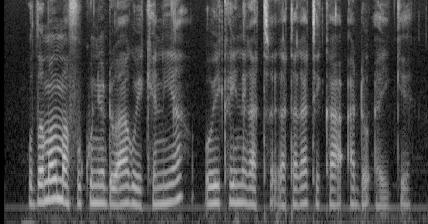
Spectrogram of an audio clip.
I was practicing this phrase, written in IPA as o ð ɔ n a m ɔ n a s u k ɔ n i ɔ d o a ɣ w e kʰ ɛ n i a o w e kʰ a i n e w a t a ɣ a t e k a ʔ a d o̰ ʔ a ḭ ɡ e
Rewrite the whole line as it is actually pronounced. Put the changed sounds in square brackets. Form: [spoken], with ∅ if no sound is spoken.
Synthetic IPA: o ð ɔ [m] a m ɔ [m] a [f] u k [u] n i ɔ d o a ɣ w e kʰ ɛ n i a o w e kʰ a i n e [ɣ] a t a ɣ a t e k a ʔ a d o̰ ʔ a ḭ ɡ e

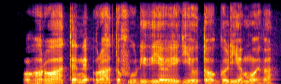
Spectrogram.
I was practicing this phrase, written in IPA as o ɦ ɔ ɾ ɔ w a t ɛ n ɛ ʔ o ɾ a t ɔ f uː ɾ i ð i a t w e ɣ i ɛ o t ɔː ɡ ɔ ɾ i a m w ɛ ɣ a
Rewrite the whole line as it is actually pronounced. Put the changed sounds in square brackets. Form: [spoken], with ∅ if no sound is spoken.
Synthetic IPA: o ɦ ɔ ɾ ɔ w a t ɛ n ɛ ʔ o ɾ a t [o] f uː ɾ i ð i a [∅] w e ɣ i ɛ o t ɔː ɡ ɔ ɾ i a m w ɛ ɣ a

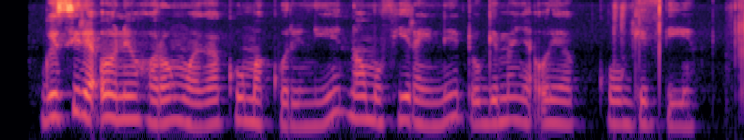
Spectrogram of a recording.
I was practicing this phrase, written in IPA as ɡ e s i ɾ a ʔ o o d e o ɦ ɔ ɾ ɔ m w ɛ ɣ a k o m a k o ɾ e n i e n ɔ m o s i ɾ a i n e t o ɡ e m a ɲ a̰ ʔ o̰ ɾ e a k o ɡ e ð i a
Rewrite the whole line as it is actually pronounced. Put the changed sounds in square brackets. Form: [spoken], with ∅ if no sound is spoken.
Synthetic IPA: ɡ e s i ɾ a ʔ o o [n] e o ɦ ɔ ɾ ɔ m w ɛ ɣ a k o m a k o ɾ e n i e n ɔ m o [f] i ɾ a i n e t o ɡ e m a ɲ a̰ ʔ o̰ ɾ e a k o ɡ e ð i [e]

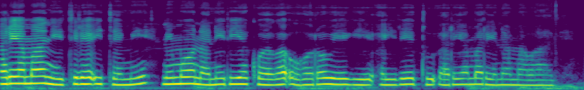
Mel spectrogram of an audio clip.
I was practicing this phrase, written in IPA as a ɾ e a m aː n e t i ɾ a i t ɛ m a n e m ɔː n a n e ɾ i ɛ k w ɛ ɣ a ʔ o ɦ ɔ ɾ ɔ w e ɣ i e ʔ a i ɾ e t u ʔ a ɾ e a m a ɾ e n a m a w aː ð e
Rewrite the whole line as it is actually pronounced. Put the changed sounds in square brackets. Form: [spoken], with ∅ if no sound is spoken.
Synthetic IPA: a ɾ e a m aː [ɲ] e t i ɾ [ɛ] i t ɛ m [i] n e m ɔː n a n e ɾ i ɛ k w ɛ ɣ a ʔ o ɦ ɔ ɾ ɔ w e ɣ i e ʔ a i ɾ e t u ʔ a ɾ e a m a ɾ e n a m a w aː ð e

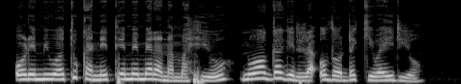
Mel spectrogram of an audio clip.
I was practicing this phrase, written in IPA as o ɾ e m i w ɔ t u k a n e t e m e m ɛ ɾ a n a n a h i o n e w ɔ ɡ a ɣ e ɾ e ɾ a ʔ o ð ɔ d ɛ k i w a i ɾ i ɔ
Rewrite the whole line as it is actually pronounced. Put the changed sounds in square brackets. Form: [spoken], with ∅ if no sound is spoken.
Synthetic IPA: o ɾ e m i w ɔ t u k a n e t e m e m ɛ ɾ a n a [m] a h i o n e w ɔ ɡ a ɣ e ɾ e ɾ a ʔ o ð ɔ d ɛ k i w a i ɾ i ɔ

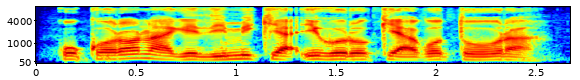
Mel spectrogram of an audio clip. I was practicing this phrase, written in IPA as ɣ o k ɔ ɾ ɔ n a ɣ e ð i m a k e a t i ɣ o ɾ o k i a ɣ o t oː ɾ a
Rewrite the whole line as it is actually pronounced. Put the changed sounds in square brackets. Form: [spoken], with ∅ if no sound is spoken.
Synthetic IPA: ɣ o k ɔ ɾ ɔ n a ɣ e ð i m [i] k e a [ʔ] i ɣ o ɾ o k [e] a ɣ o t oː ɾ a

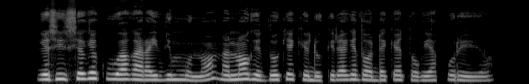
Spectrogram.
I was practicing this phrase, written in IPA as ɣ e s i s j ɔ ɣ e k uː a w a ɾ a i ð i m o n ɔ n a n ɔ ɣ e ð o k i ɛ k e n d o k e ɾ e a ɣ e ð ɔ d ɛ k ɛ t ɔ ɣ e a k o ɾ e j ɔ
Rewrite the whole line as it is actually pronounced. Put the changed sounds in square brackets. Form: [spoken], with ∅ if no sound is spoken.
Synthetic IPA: ɣ e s i s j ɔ ɣ e k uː a [ɣ] a ɾ a i ð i m o n ɔ n a n ɔ ɣ e ð o k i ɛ k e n d o k e ɾ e a ɣ e ð ɔ d ɛ k ɛ t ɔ ɣ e a k o ɾ e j ɔ

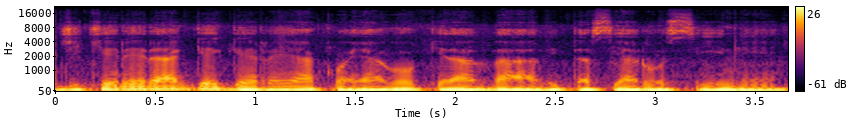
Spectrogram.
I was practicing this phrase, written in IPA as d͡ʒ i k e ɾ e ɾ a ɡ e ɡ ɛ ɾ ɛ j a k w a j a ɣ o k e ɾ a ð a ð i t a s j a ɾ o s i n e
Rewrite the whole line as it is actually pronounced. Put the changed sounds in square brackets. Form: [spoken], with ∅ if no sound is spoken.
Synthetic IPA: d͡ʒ i k e ɾ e ɾ a ɡ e ɡ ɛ ɾ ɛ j a k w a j a ɣ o k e ɾ a ð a ð i t a s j a ɾ o s i n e

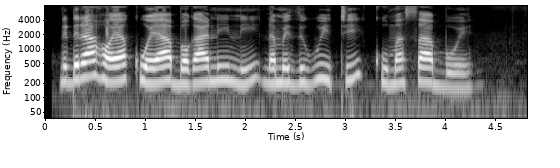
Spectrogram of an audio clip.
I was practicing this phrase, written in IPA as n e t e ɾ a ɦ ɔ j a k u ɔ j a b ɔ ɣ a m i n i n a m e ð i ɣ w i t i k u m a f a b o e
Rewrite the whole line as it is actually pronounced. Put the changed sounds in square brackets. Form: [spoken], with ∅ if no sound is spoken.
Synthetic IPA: n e [d] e ɾ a ɦ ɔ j a k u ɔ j a b ɔ ɣ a [n] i n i n a m e ð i ɣ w i t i k u m a [s] a b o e

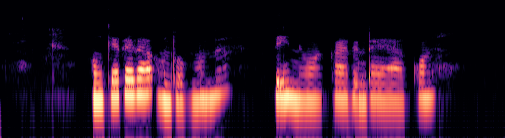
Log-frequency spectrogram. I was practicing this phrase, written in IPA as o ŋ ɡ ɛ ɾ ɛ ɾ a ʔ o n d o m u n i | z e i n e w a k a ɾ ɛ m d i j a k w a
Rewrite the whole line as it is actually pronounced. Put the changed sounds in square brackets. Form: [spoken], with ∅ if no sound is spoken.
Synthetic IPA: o ŋ ɡ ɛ ɾ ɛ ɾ a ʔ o n d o m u n [a] | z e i n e w a k a ɾ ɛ [n] d [a] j a k w a

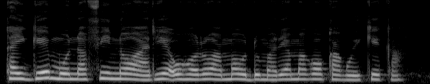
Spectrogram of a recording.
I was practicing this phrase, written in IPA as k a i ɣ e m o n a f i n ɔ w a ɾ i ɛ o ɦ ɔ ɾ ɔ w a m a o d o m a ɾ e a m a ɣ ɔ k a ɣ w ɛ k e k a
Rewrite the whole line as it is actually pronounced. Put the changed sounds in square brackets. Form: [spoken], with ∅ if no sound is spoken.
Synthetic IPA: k a i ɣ e m o n a f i n ɔ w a ɾ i ɛ o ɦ ɔ ɾ ɔ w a m a o d o m a ɾ e a m a ɣ ɔ k a ɣ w [e] k e k a

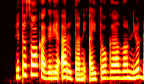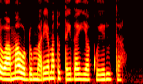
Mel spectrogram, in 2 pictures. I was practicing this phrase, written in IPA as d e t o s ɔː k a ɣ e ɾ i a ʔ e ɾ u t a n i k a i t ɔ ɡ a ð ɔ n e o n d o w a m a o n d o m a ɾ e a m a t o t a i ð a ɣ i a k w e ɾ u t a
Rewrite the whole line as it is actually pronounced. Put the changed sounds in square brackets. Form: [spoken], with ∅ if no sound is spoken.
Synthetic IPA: [n] e t o s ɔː k a ɣ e ɾ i a ʔ [a] ɾ u t a n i [ʔ] a i t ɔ ɡ a ð ɔ n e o n d o w a m a o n d o m a ɾ e a m a t o t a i ð a ɣ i a k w e ɾ u t a

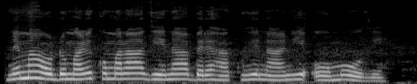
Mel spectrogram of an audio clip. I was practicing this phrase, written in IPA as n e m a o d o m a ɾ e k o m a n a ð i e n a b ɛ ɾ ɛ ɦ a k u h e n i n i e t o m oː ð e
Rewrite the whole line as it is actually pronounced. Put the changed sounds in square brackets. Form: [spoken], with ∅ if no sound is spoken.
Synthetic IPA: n e m a o d o m a ɾ e k o m a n a ð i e n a b ɛ ɾ ɛ ɦ a k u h e n [a] n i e [ʔ] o m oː ð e

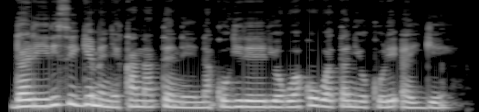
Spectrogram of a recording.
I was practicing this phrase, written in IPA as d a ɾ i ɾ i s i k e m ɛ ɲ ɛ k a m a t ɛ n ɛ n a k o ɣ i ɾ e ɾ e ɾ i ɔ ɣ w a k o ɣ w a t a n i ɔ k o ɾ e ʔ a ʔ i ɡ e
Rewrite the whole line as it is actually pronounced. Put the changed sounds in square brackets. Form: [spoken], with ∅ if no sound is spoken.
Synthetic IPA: d a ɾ i ɾ i s i [ɡ] e m ɛ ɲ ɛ k a [n] a t ɛ n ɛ n a k o ɣ i ɾ e ɾ e ɾ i ɔ ɣ w a k o ɣ w a t a n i ɔ k o ɾ e ʔ a [∅] i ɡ e

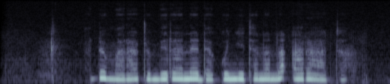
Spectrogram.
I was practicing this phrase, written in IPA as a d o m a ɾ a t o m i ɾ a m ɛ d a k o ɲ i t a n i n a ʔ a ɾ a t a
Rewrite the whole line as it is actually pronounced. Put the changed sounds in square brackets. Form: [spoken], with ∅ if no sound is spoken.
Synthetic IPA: a d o m a ɾ a t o m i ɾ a [n] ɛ d a k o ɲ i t a n [a] n a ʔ a ɾ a t a

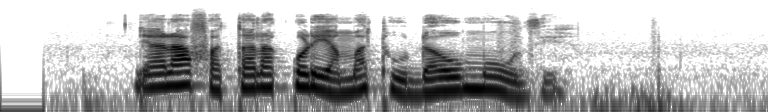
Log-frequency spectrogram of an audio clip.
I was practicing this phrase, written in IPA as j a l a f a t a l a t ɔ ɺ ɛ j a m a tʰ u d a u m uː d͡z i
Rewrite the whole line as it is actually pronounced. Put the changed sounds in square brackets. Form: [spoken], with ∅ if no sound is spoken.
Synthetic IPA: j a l a f a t a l a [k] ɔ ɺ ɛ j a m a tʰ u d a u m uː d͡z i

